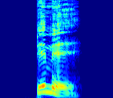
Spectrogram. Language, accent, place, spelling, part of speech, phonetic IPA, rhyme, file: German, Germany, Berlin, bimmel, verb, [ˈbɪml̩], -ɪml̩, De-bimmel.ogg
- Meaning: inflection of bimmeln: 1. first-person singular present 2. singular imperative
